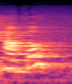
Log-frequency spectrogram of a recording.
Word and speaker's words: Compo: my name is Shayna compo like the compost pile hope you say it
